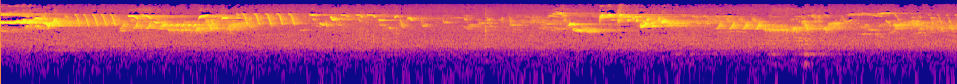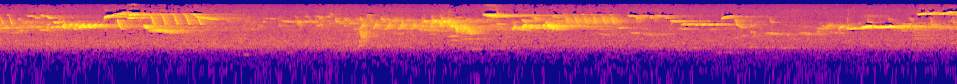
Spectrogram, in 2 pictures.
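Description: A songbird singing: short phrases of quick high trills and chirps, repeated about every six seconds.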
